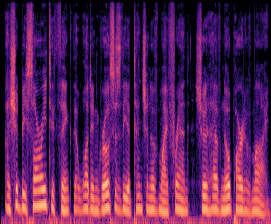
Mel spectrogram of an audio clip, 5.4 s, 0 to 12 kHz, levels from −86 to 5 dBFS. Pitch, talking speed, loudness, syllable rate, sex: 140 Hz, 220 wpm, -16 LUFS, 4.9 syllables/s, male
